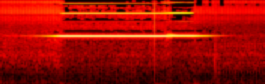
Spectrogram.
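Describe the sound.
An incoming phone call signal sounds as one shrill, steady electronic tone lasting just over a second. It fades in and out smoothly, with faint hiss around it.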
